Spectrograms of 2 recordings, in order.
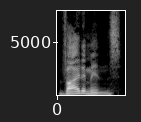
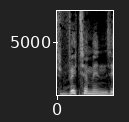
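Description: First: "vitamins" with long I, as VY-duh-mins; American "vitamins". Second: "vitamins" with short I, as VIT-uh-mins; British "vitamins". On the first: Retold or imitated. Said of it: "No, it's vitamins". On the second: Shown as a demonstration. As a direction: say "vitamins" with a crisp T after short I. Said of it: "It's a T".

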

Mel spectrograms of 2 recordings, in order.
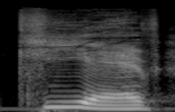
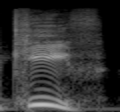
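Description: First: Kiev said KEE-ev, two syllables; old pronunciation. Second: Kyiv said as one clipped KEEV; new pronunciation. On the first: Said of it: "Is it Kiev or is it Kyiv?". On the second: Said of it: "I should be saying". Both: Shown as a demonstration.

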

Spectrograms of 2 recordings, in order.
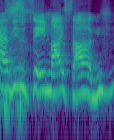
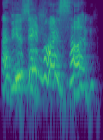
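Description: First: Screaming parent. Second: High, slow, loud desperate cry; screaming parent. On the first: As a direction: plead it like a panicked parent. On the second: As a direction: yell it like a frantic parent. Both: Retold or imitated. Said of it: "Screaming parent".

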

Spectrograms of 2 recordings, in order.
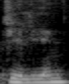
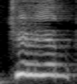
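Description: First: Said in the usual way. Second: Very high echo of the name; high mock squeal. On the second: Reader echoing Gillian's name, high mock squeal. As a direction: squeak the name as a silly aside.

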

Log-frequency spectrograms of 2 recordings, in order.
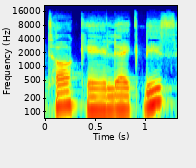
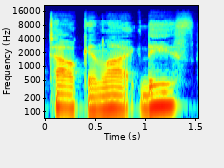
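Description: First: Imitated Southern drawl turning French; accent sliding into French. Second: Slow imitated Southern American accent; Southern drawl. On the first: Imitating the NPR woman's change, Southern drawl sliding into French accent. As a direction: let the Southern accent tip towards French. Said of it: "then it went into a French ac". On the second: Imitating a woman heard on NPR, slow Southern drawl. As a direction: stretch it out in a mock Southern drawl. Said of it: "the Southern drawl is a French accent".

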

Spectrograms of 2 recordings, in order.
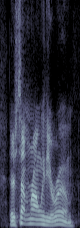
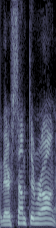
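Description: First: Said in the usual way. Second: Higher-pitched, shaky attempt at a Jamaican accent; struggling Jamaican accent. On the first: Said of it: "I'm just gonna say". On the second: Manager warning a guest, struggling Jamaican accent. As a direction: try and fail at a Jamaican accent. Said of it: "I'm struggling with it".

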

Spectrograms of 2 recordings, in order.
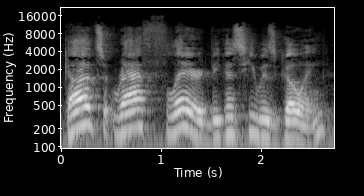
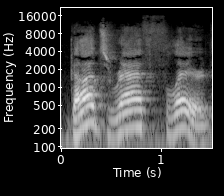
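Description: First: Said in the usual way. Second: Slow and weighty, each word laid down; dramatic reading. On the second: Shown as a demonstration. Teacher reading the verse to his class, slow and grave. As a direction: read out God's wrath slowly and gravely. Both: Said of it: "I'll read you the".

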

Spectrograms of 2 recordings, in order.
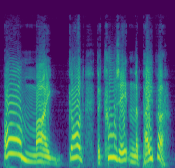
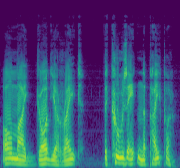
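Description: First: Shrieking in horror, high and loud; wife screaming in terror at the byre; horrified scream. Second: Loud, higher, aghast; husband aghast at the cow's supposed meal; shocked dismay. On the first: A narrator's reading. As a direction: scream it out like she's found a corpse. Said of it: "and then she screamed". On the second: Acted. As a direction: blurt it out in shock. Husband sees the boots and feet.

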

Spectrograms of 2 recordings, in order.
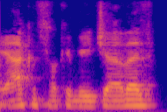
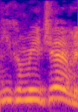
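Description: First: Low, soft acted nonchalance; imitating a casual, muted comeback; offhand reply. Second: High-pitched mock disbelief; imitating someone amazed, pitched well up; surprised question. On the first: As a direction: answer as if it's obvious. Acted offhand answer to surprised question. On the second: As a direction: act out an astonished question. Acted surprised question about Darcy.

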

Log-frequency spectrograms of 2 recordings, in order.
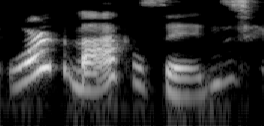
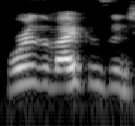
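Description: First: Hammed-up Southern twang; fake Southern accent. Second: Said in the usual way. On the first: Zoe posing at check-in, fake Southern accent. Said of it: "fakes a Southern accent". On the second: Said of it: "So not only is she like".

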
